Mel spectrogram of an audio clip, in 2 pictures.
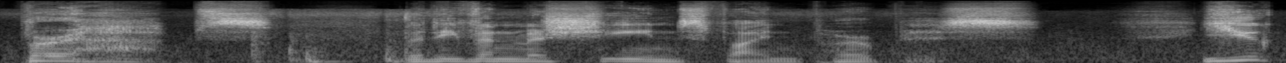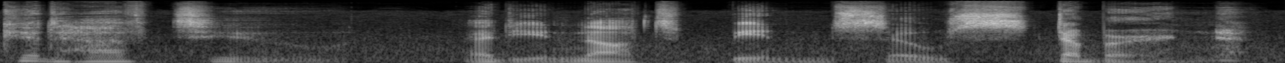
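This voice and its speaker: Slow, gravelly, menacing cyborg colonel. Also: male voice, on the low side, a little hiss or hum, heavily acted. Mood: cold, menacing. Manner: measured, ominous, calmly commanding. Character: cold, controlling cybernetic military colonel, calm menace. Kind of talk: sci-fi audio drama acting.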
